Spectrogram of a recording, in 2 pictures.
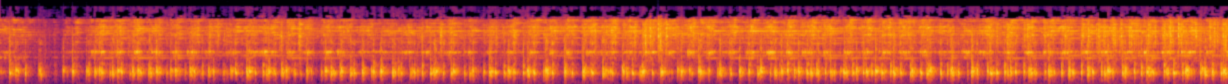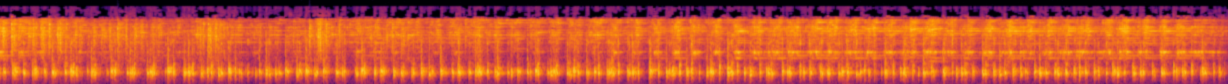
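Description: A small bell ringing rapidly and without pause, a dense, even rattle of strikes that cuts off suddenly at the end.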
